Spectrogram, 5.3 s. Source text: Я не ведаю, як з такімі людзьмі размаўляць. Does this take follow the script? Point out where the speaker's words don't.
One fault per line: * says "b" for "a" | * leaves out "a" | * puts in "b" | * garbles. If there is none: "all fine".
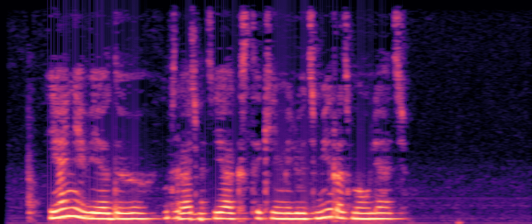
* garbles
